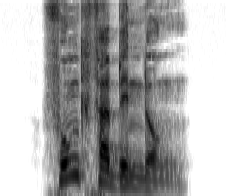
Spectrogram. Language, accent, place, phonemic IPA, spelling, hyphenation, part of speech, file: German, Germany, Berlin, /ˈfʊŋkfɛɐ̯bɪndʊŋ/, Funkverbindung, Funk‧ver‧bin‧dung, noun, De-Funkverbindung.ogg
- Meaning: radio communication, radio contact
